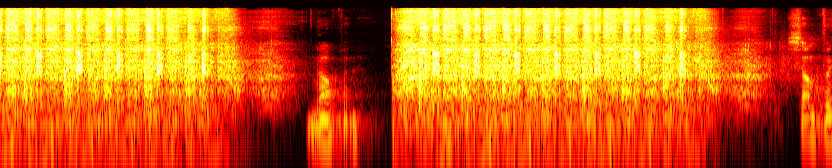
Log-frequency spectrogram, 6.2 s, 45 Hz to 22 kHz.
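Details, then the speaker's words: 2001 Husaberg 500cc supermoto, not run in over 15 years: electric start spins engine fast in raspy two-second bursts but it never fires; wet plug shows fuel, no spark found. "You can hear it turning over the engine. Watch this. But it looks like we don't have spark now."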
